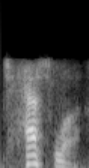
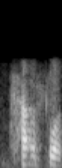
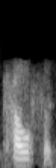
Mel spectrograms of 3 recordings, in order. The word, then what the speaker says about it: Tesla: across a term called tesla coil and of course i pronounced it telsa coil i had no idea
